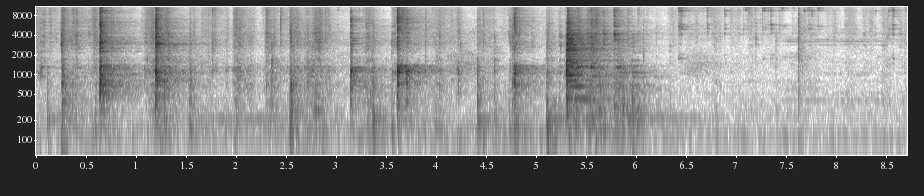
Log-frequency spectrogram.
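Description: Dough being kneaded by hand in a stainless steel bowl: rhythmic knocks and scrapes of the bowl with the clink of bangles on each push, about two strokes a second, dying away about six seconds in.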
